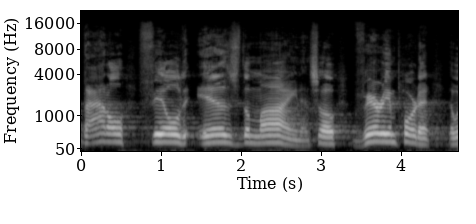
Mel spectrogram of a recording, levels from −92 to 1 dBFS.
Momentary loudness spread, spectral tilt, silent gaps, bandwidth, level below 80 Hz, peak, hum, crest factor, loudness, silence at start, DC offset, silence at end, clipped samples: 10 LU; -5 dB/octave; none; 15.5 kHz; -88 dBFS; -16 dBFS; none; 16 dB; -31 LUFS; 0.05 s; under 0.1%; 0 s; under 0.1%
